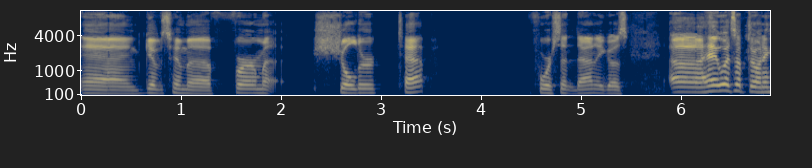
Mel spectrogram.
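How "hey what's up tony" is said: offhand, hurried, tossed-off delivery. Acting out a friend's greeting as he sits down, quick and rushed. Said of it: "the way you said it really quickly".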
